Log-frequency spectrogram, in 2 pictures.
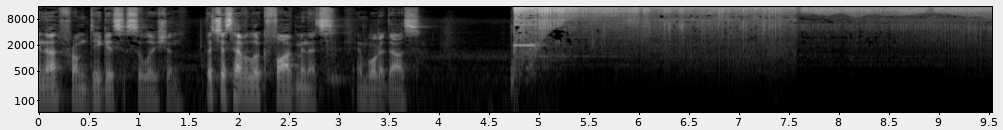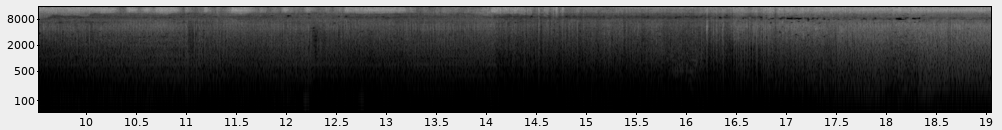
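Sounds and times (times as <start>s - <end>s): short beep: 4.7s - 5.3s
ultrasonic cleaner hissing: 5.3s - 19.0s.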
